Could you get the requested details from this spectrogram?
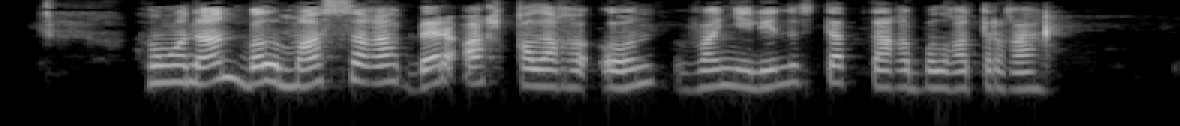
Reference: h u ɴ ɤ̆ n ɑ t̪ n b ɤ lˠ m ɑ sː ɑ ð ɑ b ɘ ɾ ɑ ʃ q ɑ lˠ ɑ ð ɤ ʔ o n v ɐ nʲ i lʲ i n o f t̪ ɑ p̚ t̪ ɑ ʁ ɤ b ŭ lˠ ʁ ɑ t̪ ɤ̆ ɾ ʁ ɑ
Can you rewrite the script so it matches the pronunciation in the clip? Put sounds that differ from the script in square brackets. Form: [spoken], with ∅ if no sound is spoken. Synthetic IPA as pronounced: h u ɴ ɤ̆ n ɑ [∅] n b ɤ lˠ m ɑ sː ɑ [ʁ] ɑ b ɘ ɾ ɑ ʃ q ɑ lˠ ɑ [ʁ] ɤ ʔ o n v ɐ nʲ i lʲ i n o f t̪ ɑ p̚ t̪ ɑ ʁ ɤ b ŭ lˠ ʁ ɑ t̪ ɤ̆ ɾ ʁ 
